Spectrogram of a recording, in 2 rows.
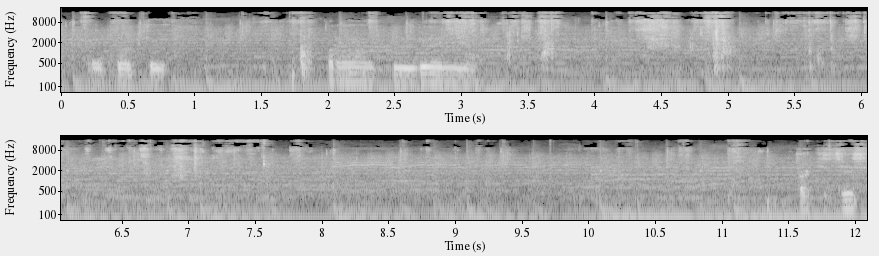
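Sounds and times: paper pages flipping: 0:03.3 - 0:07.1.

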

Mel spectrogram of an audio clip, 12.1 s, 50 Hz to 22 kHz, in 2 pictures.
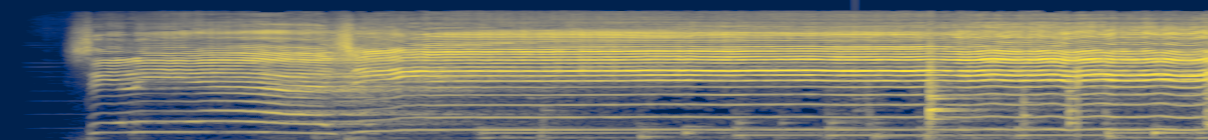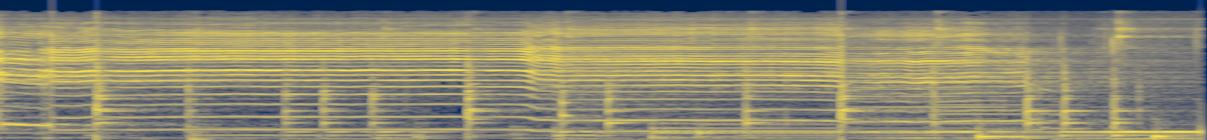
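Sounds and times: band music with long held note: 0:02.4 - 0:12.0.

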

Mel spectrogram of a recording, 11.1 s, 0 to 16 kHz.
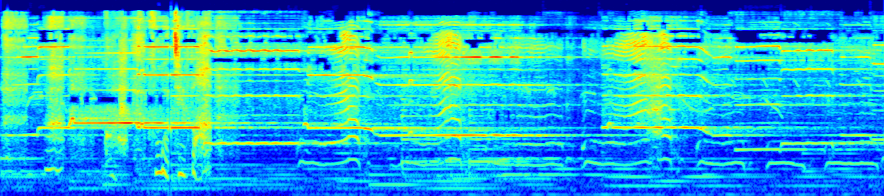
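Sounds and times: newborn baby crying: 0:00.0 - 0:10.2
soft flute music: 0:00.0 - 0:11.0.

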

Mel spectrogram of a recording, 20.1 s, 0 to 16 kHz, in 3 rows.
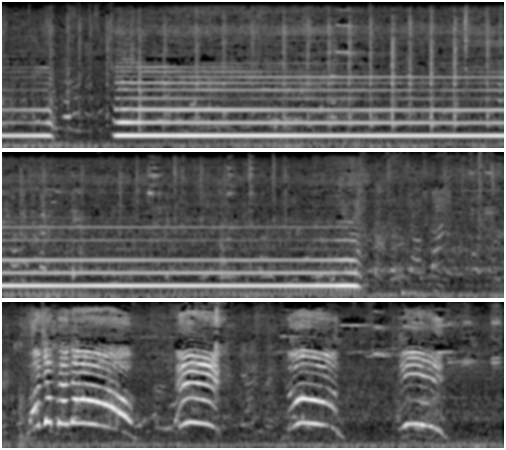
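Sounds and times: conch shell blown: 0:00.0 - 0:00.9, 0:01.5 - 0:11.6.

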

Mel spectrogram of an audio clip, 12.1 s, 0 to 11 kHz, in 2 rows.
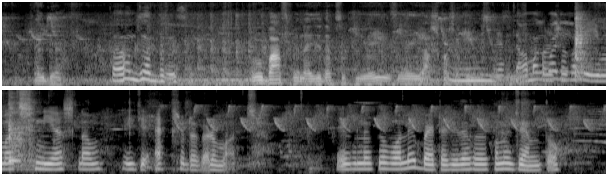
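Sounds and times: people talking: 0:00.3 - 0:08.7, 0:09.4 - 0:11.8.

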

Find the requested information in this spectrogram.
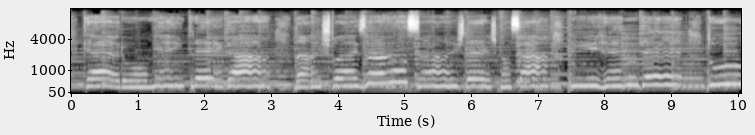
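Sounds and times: strummed acoustic guitar: 0:00.0 - 0:10.0
woman singing: 0:00.0 - 0:10.0.

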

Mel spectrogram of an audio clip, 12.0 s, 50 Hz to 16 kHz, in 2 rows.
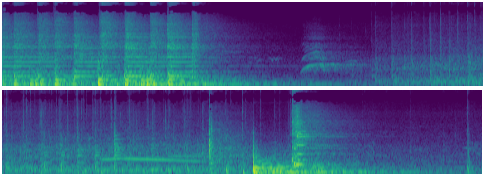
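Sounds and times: lion dance drum gongs and cymbals: 0:00.0 - 0:03.2, 0:05.3 - 0:10.8.

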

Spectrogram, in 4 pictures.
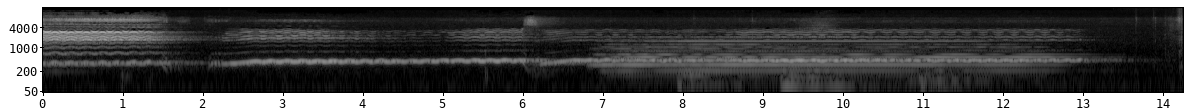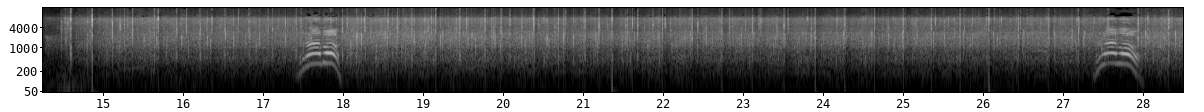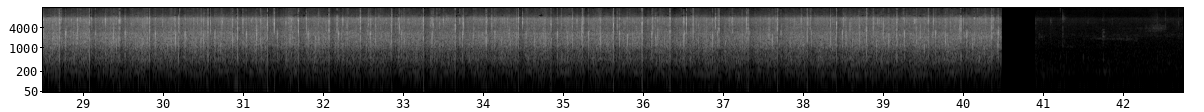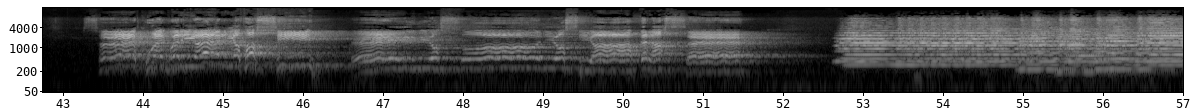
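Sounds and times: audience applauding: 0:14.2 - 0:40.5
person shouting in audience: 0:17.4 - 0:18.0, 0:27.4 - 0:28.0.

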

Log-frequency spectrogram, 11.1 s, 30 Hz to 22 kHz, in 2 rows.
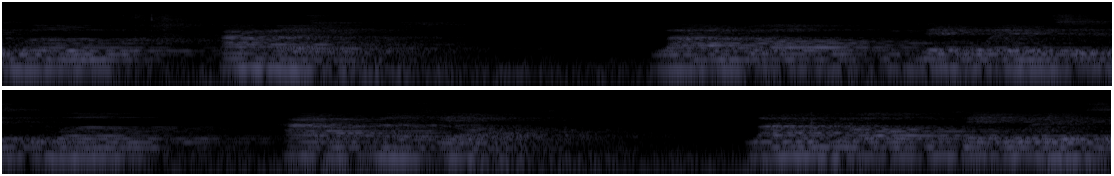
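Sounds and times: priest chanting: 0:03.3 - 0:08.4, 0:09.3 - 0:11.0.

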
